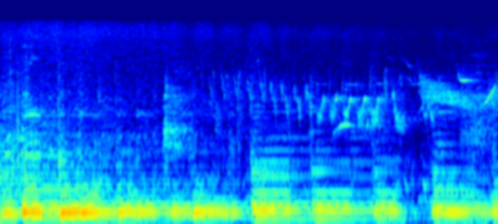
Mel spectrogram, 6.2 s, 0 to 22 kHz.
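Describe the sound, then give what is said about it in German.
Birds chirp and twitter in quick, repeated high calls in rural countryside with fields and forest at Remshaldenburg, about 20 km northeast of Stuttgart, joined by a steady tonal music bed that stays louder underneath throughout. “Landidylle. Vogelgezwitscher, Felder und Wald.”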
